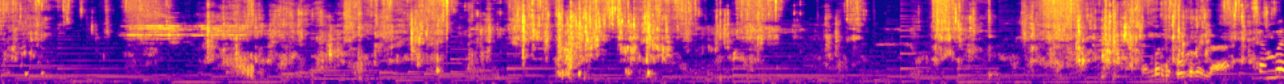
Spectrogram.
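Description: Water poured on garden plants during cleaning at a home: irregular splashing and gushing in bursts with dripping between them, close by, under a person talking throughout.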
